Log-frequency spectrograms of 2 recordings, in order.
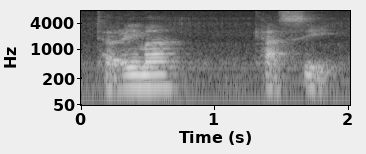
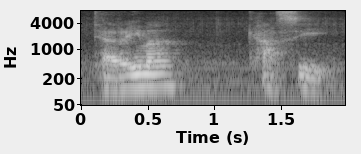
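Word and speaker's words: terima kasih: what country you're in in Indonesia you say Tajima kasi and again that is Teddy ma kasi you roll the R's kind of like in Spanish or Italian a little bit tatty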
